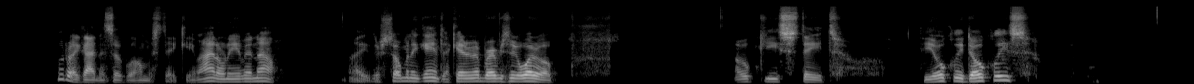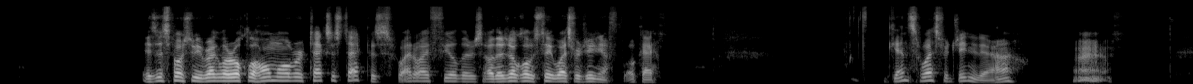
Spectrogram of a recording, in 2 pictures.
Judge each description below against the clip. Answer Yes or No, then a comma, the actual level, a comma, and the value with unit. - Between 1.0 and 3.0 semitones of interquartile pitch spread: No, average, 3.6 semitones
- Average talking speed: Yes, average, 155 wpm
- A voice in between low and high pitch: Yes, medium, 150 Hz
